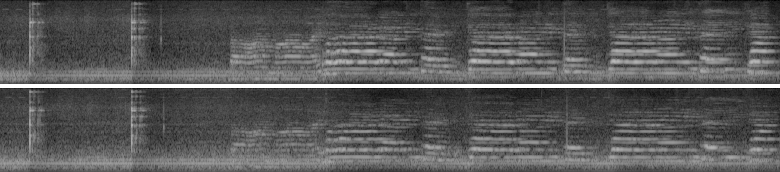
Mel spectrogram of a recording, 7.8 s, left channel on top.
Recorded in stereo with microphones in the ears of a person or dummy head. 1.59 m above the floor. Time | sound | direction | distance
0.3 | hammering | 20° right (ahead or behind) | 4 m
2.3 | singing | 60° left (ahead or behind) | 3.5 m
